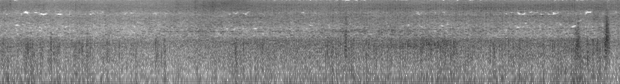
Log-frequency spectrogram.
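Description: A motorcycle engine hums while riding along a road.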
